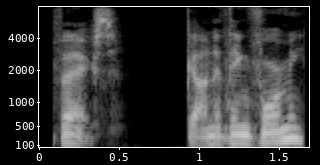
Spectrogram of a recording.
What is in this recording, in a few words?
fem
